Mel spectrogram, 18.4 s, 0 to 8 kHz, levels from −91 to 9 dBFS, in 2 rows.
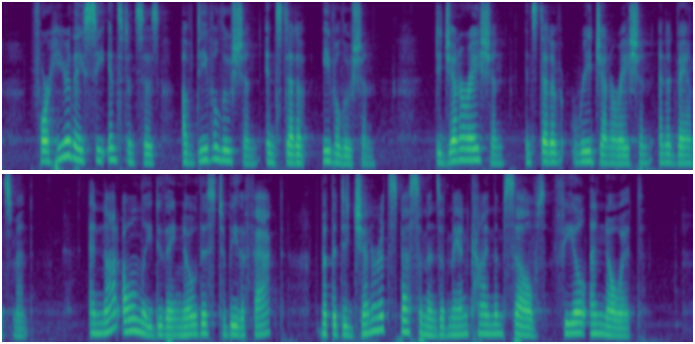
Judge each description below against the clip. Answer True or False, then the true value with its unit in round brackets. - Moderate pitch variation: True (3.9 semitones)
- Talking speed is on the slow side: True (125 wpm)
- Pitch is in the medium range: True (160 Hz)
